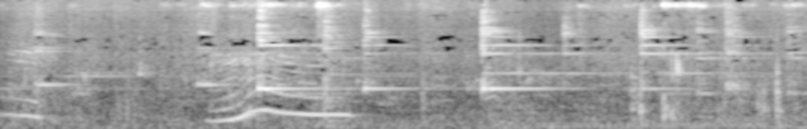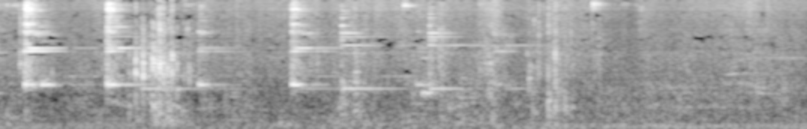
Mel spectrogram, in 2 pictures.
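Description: Cowbells clinking irregularly, with one short rising-and-falling bleat from a young animal about a second in.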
